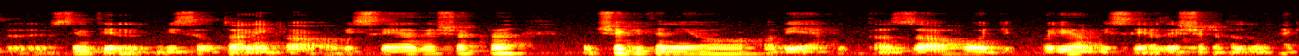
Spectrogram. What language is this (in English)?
Hungarian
